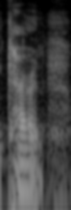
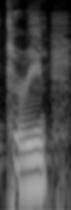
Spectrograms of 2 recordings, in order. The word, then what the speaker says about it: Karine: how I grew up everyone called me Karen but my name is actually pronounced Korean so in the UK everyone calls me Karine but either or is absolutely fine I'm a social media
